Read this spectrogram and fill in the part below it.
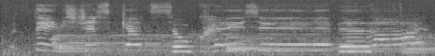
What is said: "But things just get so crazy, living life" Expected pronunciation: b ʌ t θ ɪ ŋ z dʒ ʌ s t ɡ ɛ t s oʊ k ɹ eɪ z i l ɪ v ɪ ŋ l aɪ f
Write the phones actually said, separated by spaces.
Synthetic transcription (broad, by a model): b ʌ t θ ɪ ŋ z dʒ ʌ s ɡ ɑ t s oʊ k ɹ eɪ z i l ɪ b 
